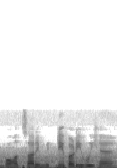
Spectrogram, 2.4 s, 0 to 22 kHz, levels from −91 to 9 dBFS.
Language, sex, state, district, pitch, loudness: Hindi, female, Chandigarh, Chandigarh, 190 Hz, -17 LUFS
